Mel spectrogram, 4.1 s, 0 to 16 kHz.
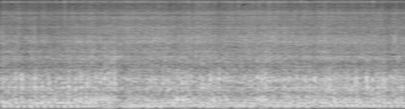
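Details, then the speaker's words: STX 125 motorcycle before overhaul: very loud, rattly idle with steady deep knocking under exhaust beat; worn connecting rod and side bearing. "Yan napakaingay ng kanyang makina. Ayan."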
